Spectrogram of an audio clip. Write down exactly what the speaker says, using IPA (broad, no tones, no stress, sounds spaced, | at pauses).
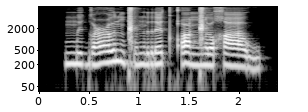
m ɪ ɡ ɵ ʕ ɵ n ɡ͡ǁ ʊ n r ɛ t qʼ ɵː ŋ͡ǁ ɵ χ aː w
